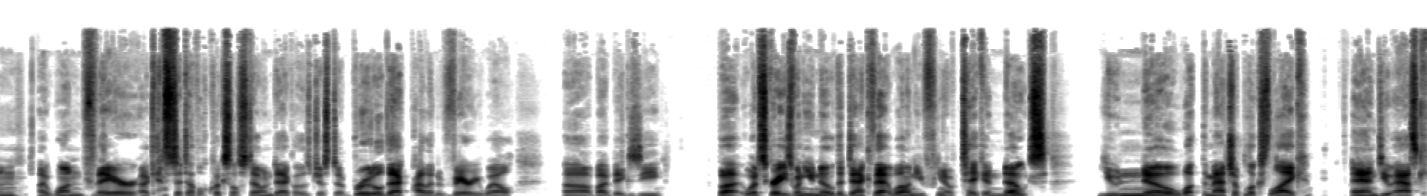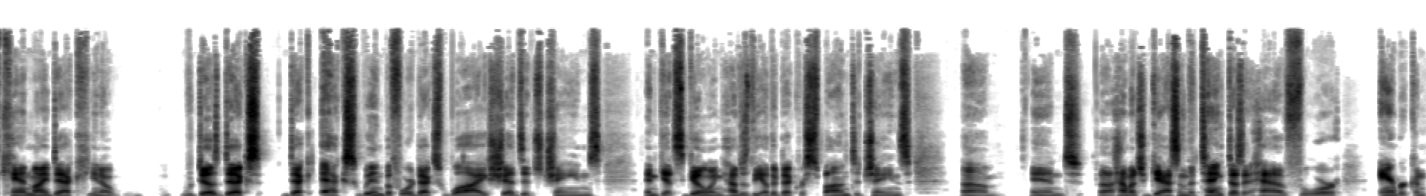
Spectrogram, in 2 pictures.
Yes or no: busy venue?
no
